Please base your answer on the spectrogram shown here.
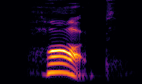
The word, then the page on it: hot: American English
